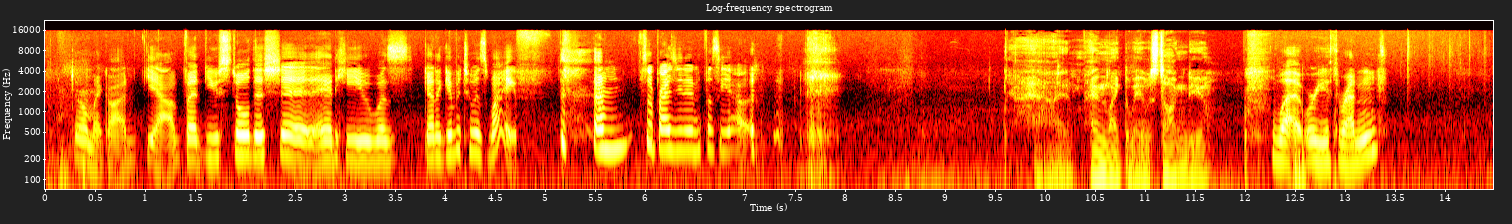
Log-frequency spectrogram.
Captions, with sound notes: - Oh my god, yeah, but you stole this shit and he was gonna give it to his wife. (chuckles) I’m surprised you didn’t pussy out. (sniffles) - I didn’t like the way he was talking to you. - What, were you threatened?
